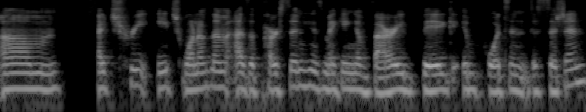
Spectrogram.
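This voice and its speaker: A woman speaks at a moderate pace with a very deep, low pitch. Her voice is somewhat breathy and her intonation fairly even. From Maine. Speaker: army recruiter. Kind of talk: interview.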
